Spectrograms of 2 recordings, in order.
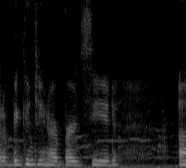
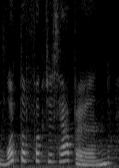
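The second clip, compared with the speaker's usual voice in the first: alarmed disbelief; 8 semitones higher than usual. Retold or imitated. Startled by dog scream, retold.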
